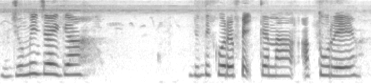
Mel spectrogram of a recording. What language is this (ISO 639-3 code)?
sat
